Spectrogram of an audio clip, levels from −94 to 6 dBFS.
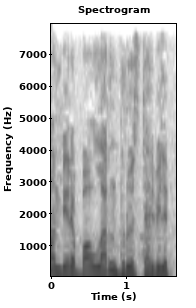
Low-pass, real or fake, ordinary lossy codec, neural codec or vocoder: none; fake; none; codec, 16 kHz, 8 kbps, FreqCodec, larger model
